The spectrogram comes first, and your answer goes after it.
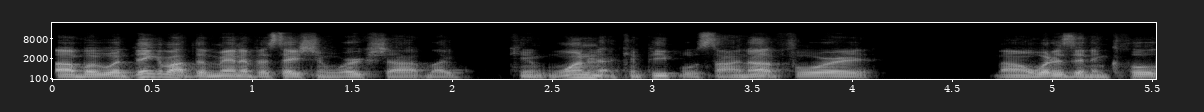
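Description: Talking very fast over a quiet background, a man uses a very deep, low pitch with ordinary variation. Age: 30s. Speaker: podcast host. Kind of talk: casual interview chat. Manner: casual.

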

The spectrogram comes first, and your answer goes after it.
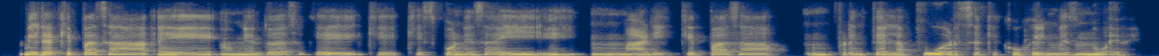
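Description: A woman with an ordinary speaking voice, medium pitch and ordinary pitch variation, at a fairly slow pace against a quiet background. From Colombia, Medellín. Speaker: holistic therapist and numerologist. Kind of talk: casual interview chat.

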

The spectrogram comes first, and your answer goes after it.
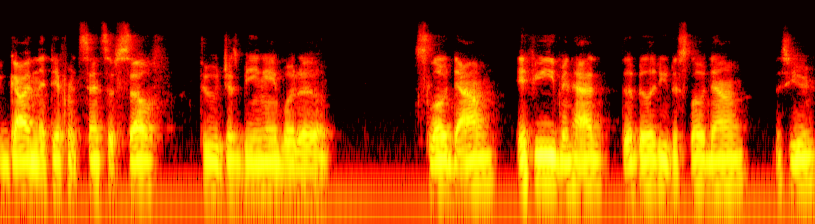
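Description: A man speaks in a monotone with flat intonation. His pitch is medium and his pace moderate. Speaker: podcast host. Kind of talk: casual interview.

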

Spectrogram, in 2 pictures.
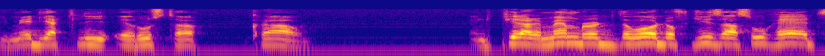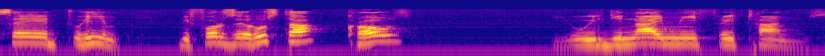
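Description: A man with a Congolese accent speaks fairly slowly at a fairly high pitch, with long, frequent pauses. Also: ordinary pitch variation. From DR Congo. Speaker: pastor. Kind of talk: sermon. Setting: church. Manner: animated.

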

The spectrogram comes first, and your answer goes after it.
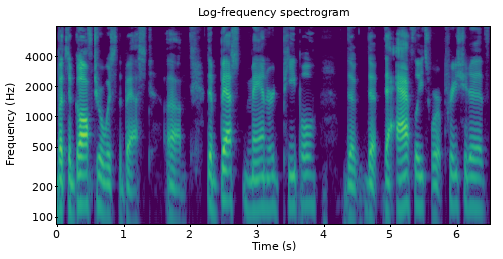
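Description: An ordinary speaking voice from a man in an American accent, medium in pitch, at a moderate pace with fairly even intonation and big swings in loudness, dry and close with no echo on a very clean recording with a silent background. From Florida (Cocoa Beach). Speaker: former athletic trainer. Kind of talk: interview.

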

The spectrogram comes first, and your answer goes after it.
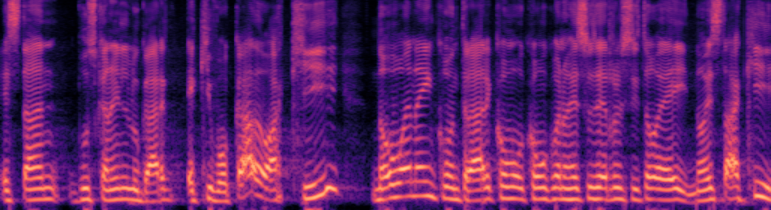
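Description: With a Portuguese accent, a man talks at a fairly quick pace. His pitch is fairly high and his intonation fairly even. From Brazil. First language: Portuguese (speaking Spanish). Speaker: podcast host. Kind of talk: casual interview chat. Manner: halting.

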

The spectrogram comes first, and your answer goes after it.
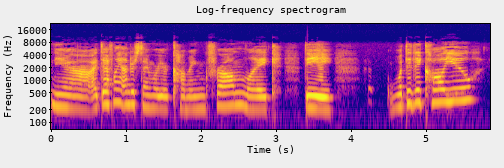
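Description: This woman has a fairly high pitch, a dark, mellow tone and an American accent. She talks at a moderate pace with ordinary pitch variation. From United States, Chinese immigrant family. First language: Chinese. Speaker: podcast co-host. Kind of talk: casual chat.

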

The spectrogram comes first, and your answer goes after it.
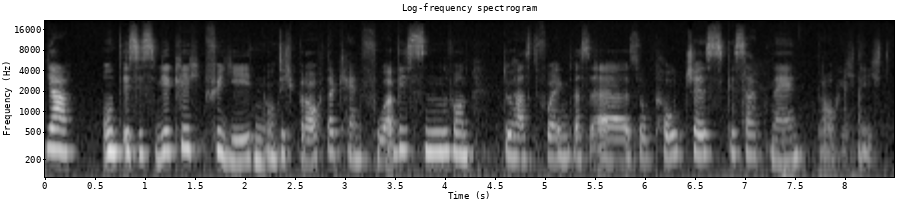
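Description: Against noticeable background noise, a woman speaks at a fairly slow pace and fairly high pitch, with fairly even intonation and big swings in loudness. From Burgenland, Austria. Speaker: energy healer, author, former social worker. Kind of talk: casual interview. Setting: in person.

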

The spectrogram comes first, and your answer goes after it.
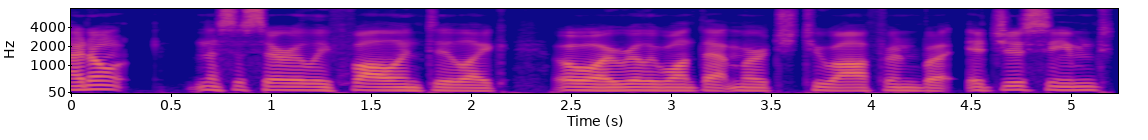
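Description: On a very clean recording with a silent background, a man with a fairly low voice speaks at a moderate pace. His tone is clear, smooth and fairly bright, with fairly even intonation.

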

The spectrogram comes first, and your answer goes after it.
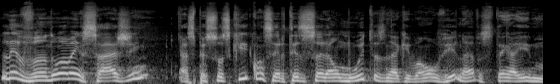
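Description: High-pitched male speech with very wide pitch swings over noticeable background noise. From southern Brazil, Serra Gaúcha (Flores da Cunha). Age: 60s. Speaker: writer and speaker. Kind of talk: casual interview.

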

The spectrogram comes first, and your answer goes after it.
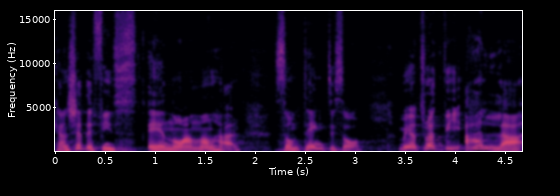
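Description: The woman's voice sits fairly high in pitch. Her tone is animated. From Central America. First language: Spanish (speaking Swedish). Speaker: preacher. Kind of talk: sermon. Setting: church. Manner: consciously slow.

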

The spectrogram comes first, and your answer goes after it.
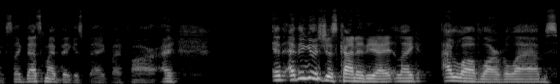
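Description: A man with an ordinary speaking voice at a medium pitch talks at a fairly quick pace. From US Midwest, Wisconsin. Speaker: NFT research director. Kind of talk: casual interview.

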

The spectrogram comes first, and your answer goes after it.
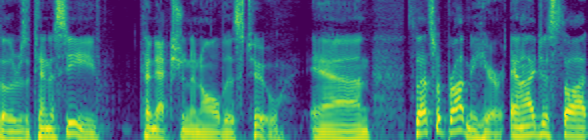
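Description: A man speaks with an American accent in a fairly low pitch and a dark, mellow tone. His pace is fairly quick, and the recording is very clean with a silent background. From Minnesota, US Midwest. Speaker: public radio host. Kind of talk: interview.

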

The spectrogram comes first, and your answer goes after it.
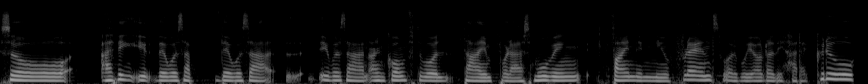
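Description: At a moderate pace, a woman speaks with a Spanish accent in a fairly low, dark, mellow voice with fairly even intonation. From Ibiza, Spain. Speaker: interior designer. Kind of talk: interview. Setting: studio.

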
